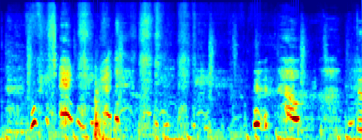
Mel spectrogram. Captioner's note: laughs, out of breath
